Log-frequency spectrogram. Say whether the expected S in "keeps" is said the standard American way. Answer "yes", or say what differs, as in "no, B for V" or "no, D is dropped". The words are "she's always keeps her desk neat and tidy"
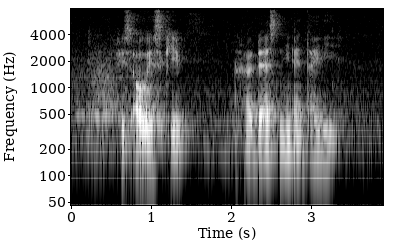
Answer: no, S is dropped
